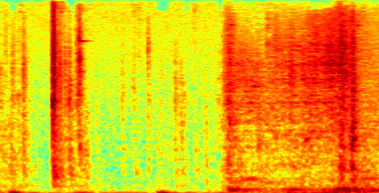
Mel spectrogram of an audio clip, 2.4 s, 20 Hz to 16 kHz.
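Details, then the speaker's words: Holden HK Premier wagon V8 after installing an original V8 starter motor; a few light clicks, then a short clean crank and the V8 catches into a low steady rumble; no more high-torque squealing, starter engages smoothly. "I don't know if you can tell the difference. Oh, that is so much better. None of that high torque, stark squealing noise."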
